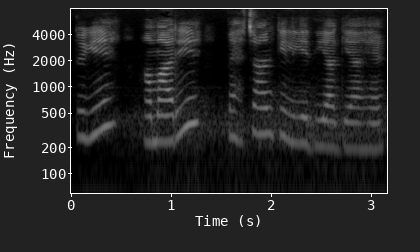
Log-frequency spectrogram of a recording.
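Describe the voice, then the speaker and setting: A woman teaching a recorded lesson on reading Arabic letters as an online Quran teacher. She explains step by step and stretches letter names out slowly and loudly. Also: a little high, animated, background noise.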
